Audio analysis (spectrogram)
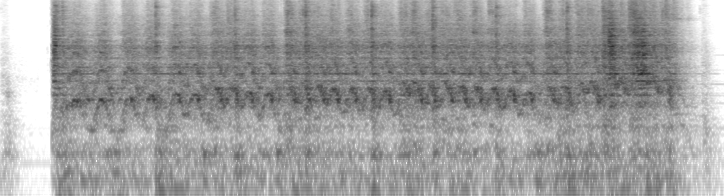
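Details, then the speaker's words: Big block first start, weak battery, fuel pump off to avoid flooding, starter suspected of sticking: labored, uneven starter chatter for about six seconds that speeds up near the end and spits without catching; slow cranking, low battery suspected. "ah it's that battery power because right there it had some battery power it started turning fast and then it like spit and I didn't have the fuel pump on cuz was trying to make sure we weren't flooding it"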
